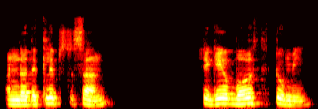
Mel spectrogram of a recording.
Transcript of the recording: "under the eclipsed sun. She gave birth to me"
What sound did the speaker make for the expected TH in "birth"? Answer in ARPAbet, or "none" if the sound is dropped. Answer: T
